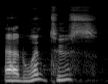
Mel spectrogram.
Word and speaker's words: Adventus: which in Latin, it's Adventus, because the V's are pronounced W.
